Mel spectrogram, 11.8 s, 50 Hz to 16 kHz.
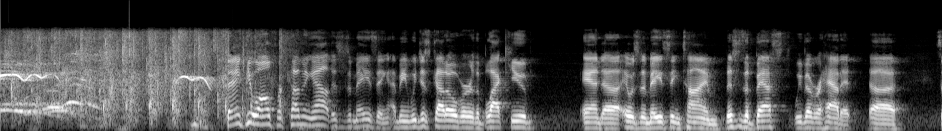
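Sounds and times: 
audience cheering and whooping: 0.0 - 2.9
audience clapping: 0.0 - 3.8
speech: 2.8 - 11.7.

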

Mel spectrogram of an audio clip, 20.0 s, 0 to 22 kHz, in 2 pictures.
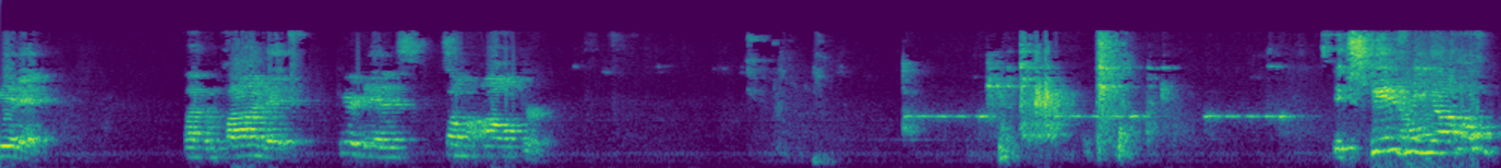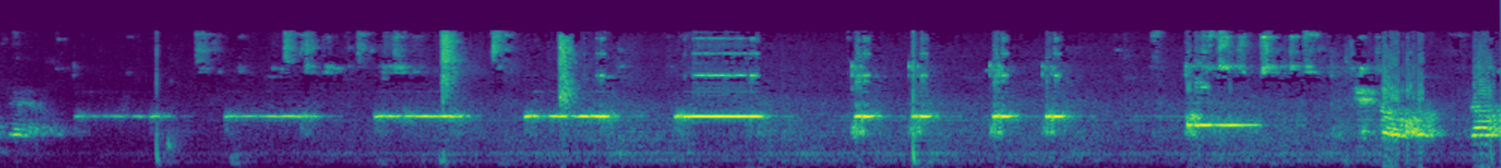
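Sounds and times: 
speech: 0.0 - 0.4, 1.2 - 3.8, 8.9 - 10.2, 19.2 - 20.0
home security alarm beeping: 6.0 - 8.8, 10.5 - 20.0.

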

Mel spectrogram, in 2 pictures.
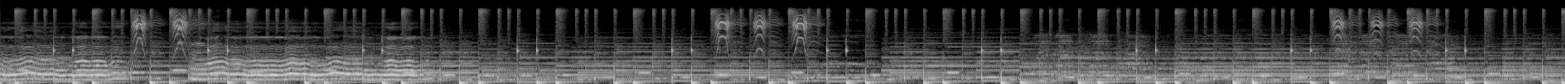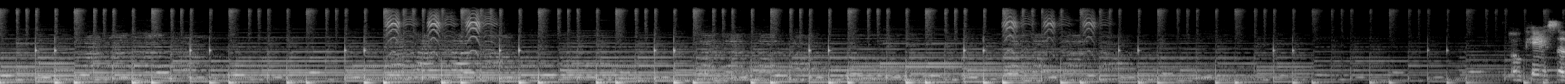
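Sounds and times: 
upbeat musical track with steady beat: 0.0 - 31.2
squeaky toy squeaking: 1.3 - 2.0, 7.1 - 8.2, 13.3 - 14.4, 19.5 - 20.7, 25.7 - 26.7.

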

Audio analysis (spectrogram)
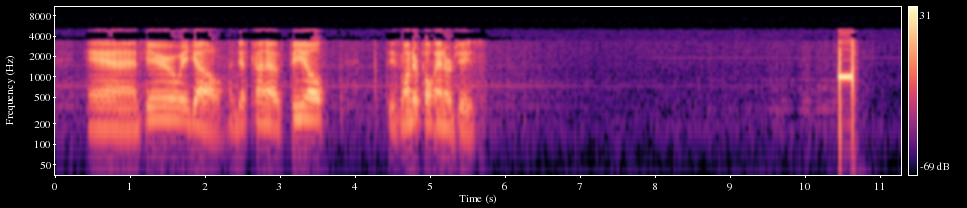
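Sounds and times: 
speech: 0.4 - 3.7, 4.4 - 5.7
short electronic beep signalling a caller joining: 10.4 - 10.7.

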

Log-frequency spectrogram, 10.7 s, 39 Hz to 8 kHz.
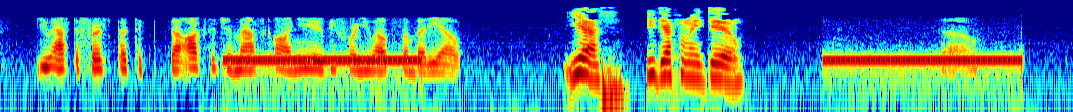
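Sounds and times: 
speech: 0.6 - 4.7, 5.6 - 7.5
phone call ringing tone: 2.3 - 4.3, 8.2 - 10.3.

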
